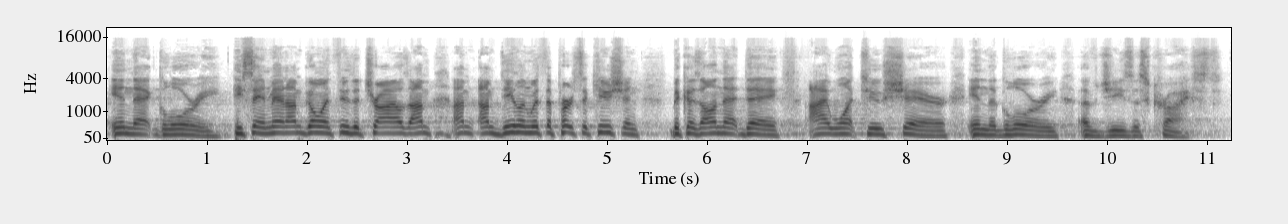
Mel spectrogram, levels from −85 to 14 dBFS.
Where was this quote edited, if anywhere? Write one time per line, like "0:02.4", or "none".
0:01.2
